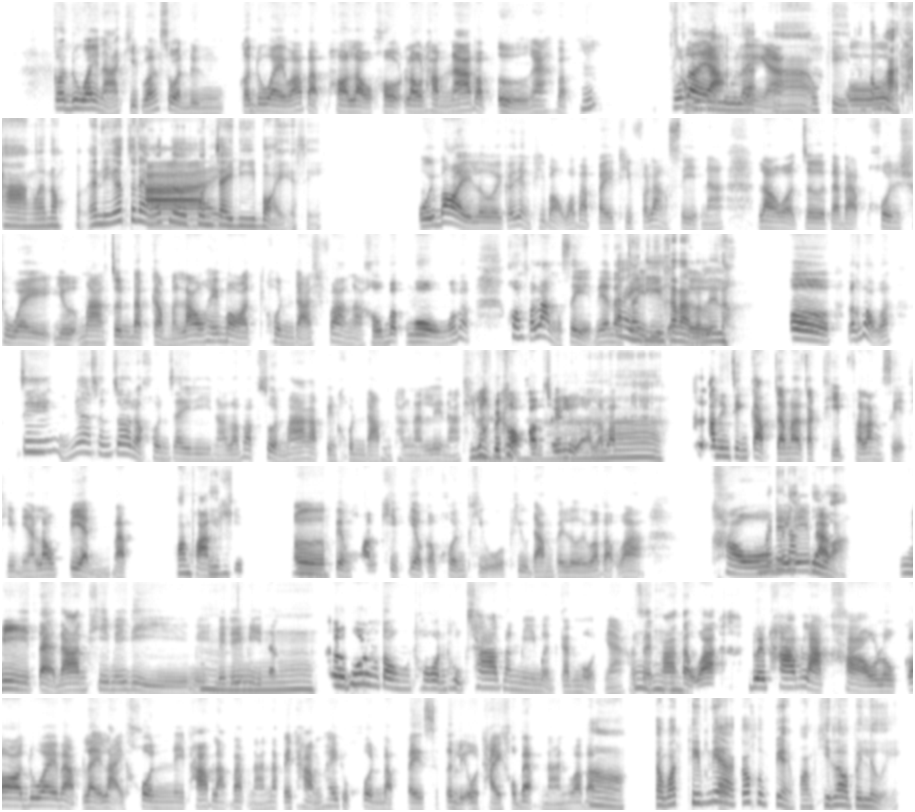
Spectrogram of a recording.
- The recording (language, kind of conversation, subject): Thai, podcast, คุณเคยหลงทางตอนเดินทางไปเมืองไกลไหม แล้วตอนนั้นเกิดอะไรขึ้นบ้าง?
- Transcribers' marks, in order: laughing while speaking: "เหรอ ?"; laughing while speaking: "ที่เราไปขอความช่วยเหลือ"; drawn out: "อ๋อ"; other background noise; in English: "Stereotype"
